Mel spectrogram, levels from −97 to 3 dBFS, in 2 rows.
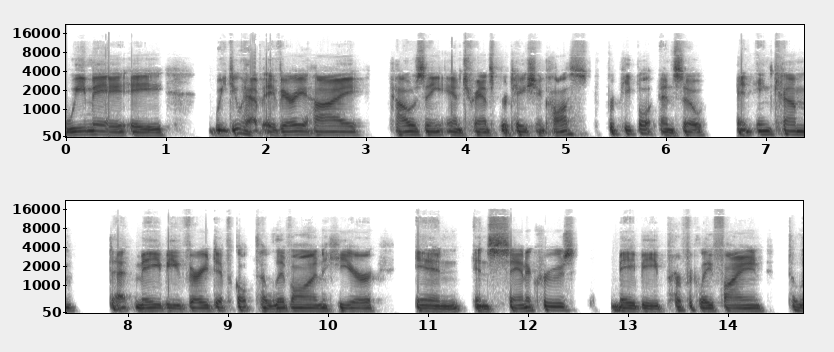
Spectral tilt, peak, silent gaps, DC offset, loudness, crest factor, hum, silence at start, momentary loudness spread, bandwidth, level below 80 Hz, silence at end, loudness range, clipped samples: -4.5 dB/octave; -4 dBFS; 1.37-1.41 s, 3.11-3.21 s, 6.47-6.70 s, 7.55-7.81 s, 10.74-10.86 s, 12.55-12.59 s, 12.73-12.81 s, 14.53-14.60 s; under 0.1%; -20 LUFS; 16 dB; none; 0 s; 8 LU; 12.5 kHz; -56 dBFS; 0 s; 2 LU; under 0.1%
